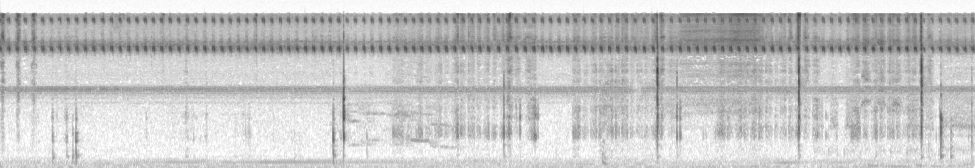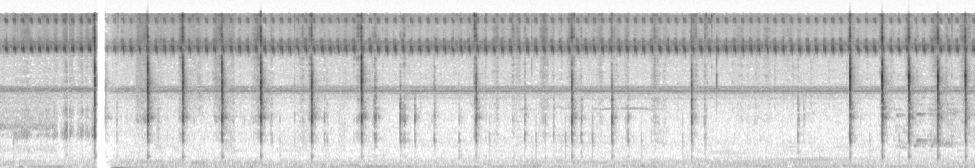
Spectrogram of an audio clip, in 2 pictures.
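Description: A knife slicing carrots on a wooden board: sharp, irregular knocks of the blade against the wood, coming faster in the second half. A steady, high, pulsing chorus of night insects runs underneath, and the sound drops out for a moment about halfway.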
